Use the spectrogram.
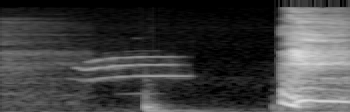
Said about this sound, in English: Your cat also wishes to contribute to this conversation.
